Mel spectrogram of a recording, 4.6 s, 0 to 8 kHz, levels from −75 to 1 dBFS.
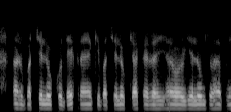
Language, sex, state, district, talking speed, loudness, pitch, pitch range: Hindi, male, Bihar, Begusarai, 270 wpm, -29 LUFS, 110 Hz, 105-110 Hz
